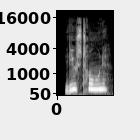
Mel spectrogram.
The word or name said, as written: livstruende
